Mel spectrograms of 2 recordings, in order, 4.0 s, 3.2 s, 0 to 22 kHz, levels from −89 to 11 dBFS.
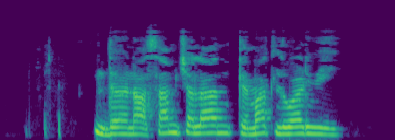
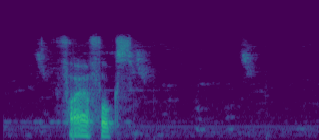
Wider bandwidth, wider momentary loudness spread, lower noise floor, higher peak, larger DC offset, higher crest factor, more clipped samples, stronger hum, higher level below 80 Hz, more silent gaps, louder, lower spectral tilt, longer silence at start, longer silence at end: first, 9.2 kHz vs 8 kHz; second, 5 LU vs 25 LU; second, -44 dBFS vs -68 dBFS; first, 0 dBFS vs -12 dBFS; neither; second, 14 dB vs 24 dB; neither; neither; first, -54 dBFS vs -66 dBFS; neither; first, -12 LUFS vs -30 LUFS; about the same, -5.5 dB/octave vs -5 dB/octave; first, 0.95 s vs 0.6 s; about the same, 0.6 s vs 0.7 s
